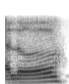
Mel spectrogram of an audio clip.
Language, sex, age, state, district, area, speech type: Urdu, male, 60+, Bihar, Supaul, rural, conversation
